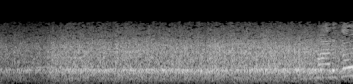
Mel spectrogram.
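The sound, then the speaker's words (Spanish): A huge crowd at the Camp Nou stadium roars and applauds in a sustained ovation for Pedro, who applauds back as Neymar comes on, a dense wash of clapping and cheering that swells slightly and holds steady for several seconds. “Se va a llevar la ovación del Camp Nou.”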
